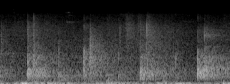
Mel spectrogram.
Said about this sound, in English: The whole week was eerie at the State House. Hundreds of lawmakers, staff, and lobbyists were there, but the building was closed to the general public. The usually noisy place was quiet enough to hear a single set of footsteps ring out.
